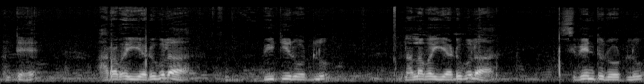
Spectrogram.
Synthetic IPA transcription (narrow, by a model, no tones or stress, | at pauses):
ɐɳʈe̞ː | ɐ̰ɾɐbʱɐjeɽuɡulɐ | biːʈiːɾo̞ːɖlu | nɐlɐbʱɐjɐɽuɡulɐ | seʋeɳʈiɾo̞ːɖlu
